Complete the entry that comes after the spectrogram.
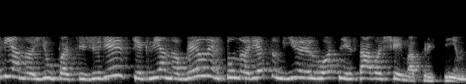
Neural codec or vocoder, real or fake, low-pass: none; real; 3.6 kHz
